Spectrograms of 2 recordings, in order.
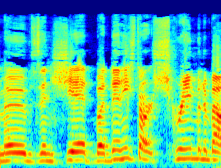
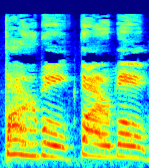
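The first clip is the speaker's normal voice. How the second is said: mock scream; 7 semitones higher than usual. Reviewer imitates the hero casting inside the Minotaur, mock scream. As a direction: mimic a screamed spell without full volume. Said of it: "starts screaming".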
